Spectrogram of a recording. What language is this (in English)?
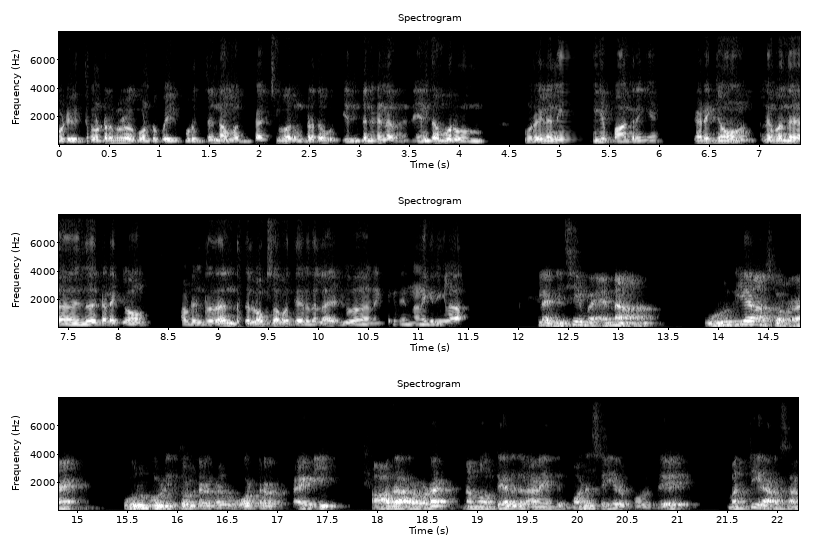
Tamil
